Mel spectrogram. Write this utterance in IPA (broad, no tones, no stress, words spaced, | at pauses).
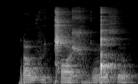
ɾɑwviǁɑ ʃɔ̤ŋ͡ǃəxʊ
